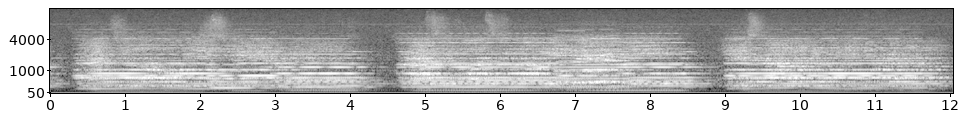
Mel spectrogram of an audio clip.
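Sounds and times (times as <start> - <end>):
church music in sustained chords: 0.0 - 12.0.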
